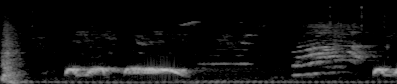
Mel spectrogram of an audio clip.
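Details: In the morning a spotted dove gives two smooth coos and begins another, while a second bird calls with rapid chirping notes over a low continuous hum.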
